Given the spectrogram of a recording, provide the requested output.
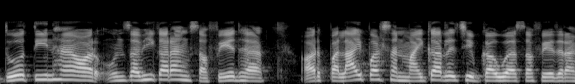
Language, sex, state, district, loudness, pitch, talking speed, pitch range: Hindi, male, Jharkhand, Garhwa, -16 LUFS, 185 Hz, 210 wpm, 170-210 Hz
